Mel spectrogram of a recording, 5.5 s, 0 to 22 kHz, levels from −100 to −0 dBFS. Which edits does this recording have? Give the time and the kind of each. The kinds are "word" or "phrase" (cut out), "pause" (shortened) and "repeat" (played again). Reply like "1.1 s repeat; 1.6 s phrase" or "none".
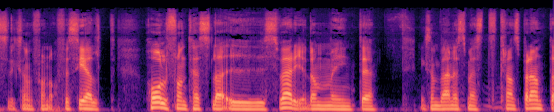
4.1 s pause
